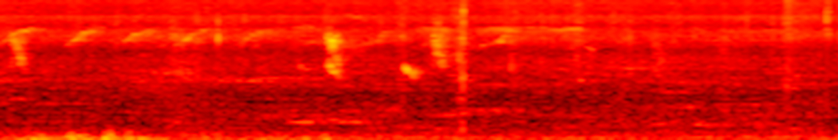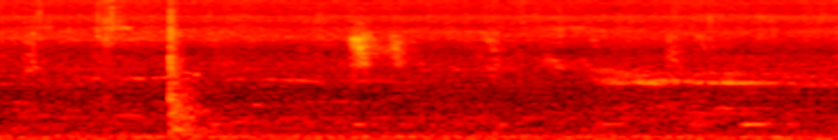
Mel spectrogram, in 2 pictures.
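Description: Small birds chirping: a quick run of short high chirps in the first couple of seconds, then a few scattered calls and a longer held note near the end, over a low rumble in the first second.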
